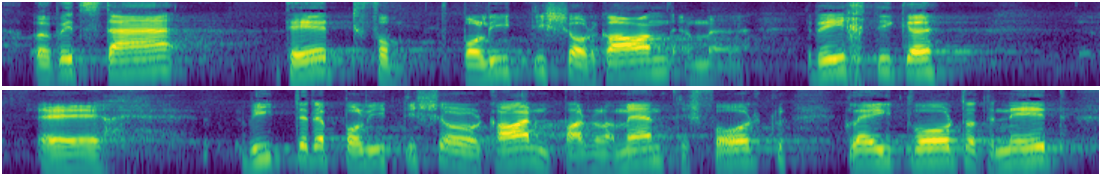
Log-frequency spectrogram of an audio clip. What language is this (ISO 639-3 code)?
gsw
